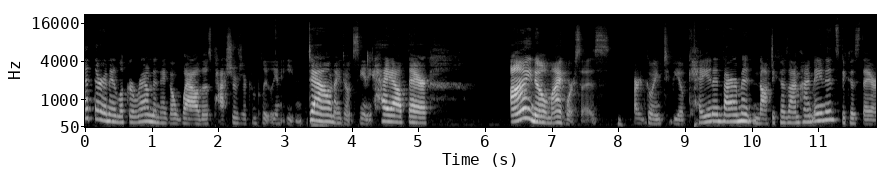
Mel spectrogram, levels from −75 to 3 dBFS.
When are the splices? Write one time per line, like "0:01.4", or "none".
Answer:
0:02.8
0:08.4
0:09.4
0:10.3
